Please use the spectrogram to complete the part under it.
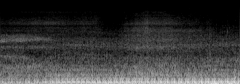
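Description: A 2021 Yamaha Tracer 7 motorcycle engine rumbles steadily up close during a test ride, a low continuous drone that holds throughout with slight revving variation.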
